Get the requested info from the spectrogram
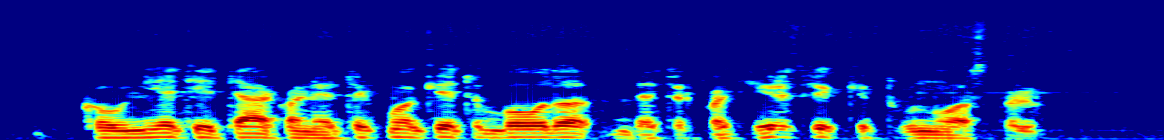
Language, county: Lithuanian, Panevėžys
